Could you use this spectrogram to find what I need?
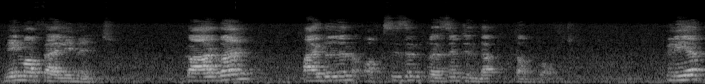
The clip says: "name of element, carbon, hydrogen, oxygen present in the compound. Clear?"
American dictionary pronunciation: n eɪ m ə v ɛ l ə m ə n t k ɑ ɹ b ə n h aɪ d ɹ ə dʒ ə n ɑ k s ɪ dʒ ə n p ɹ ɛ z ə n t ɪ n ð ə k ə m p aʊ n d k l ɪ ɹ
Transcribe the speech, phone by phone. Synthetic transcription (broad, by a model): n eɪ m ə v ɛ l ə m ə n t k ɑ ɹ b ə n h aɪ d ə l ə n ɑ k s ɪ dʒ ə n p ɹ ɛ z ə n t ɪ n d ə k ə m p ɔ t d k l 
